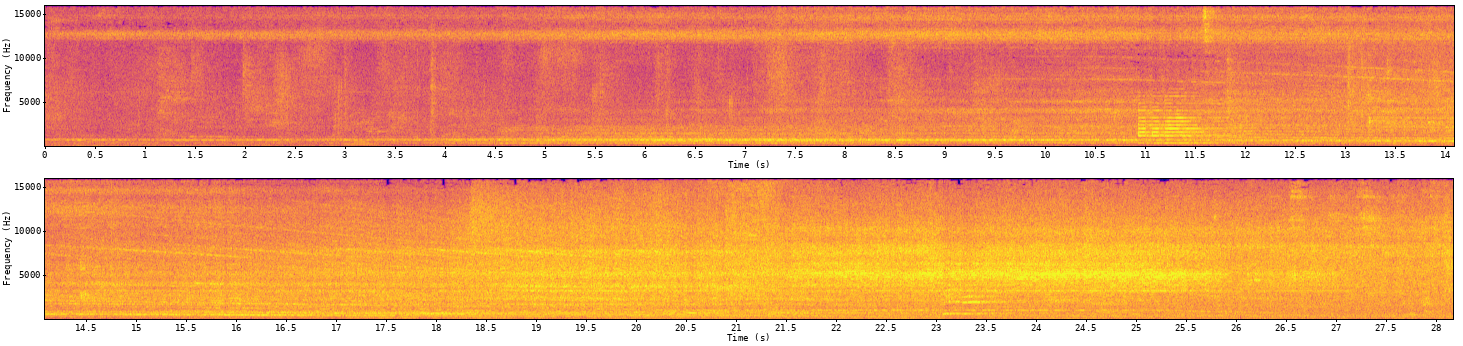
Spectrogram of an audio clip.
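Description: A five-car BART train pulling into an underground station and braking to a stop: rumbling and wheel noise grow louder, and a steady whine slowly falls in pitch as the train slows. A short horn note sounds about eleven seconds in.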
